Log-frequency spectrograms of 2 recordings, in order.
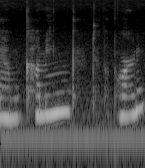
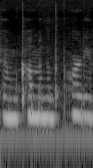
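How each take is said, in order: First: The word coming ends in a full -ing sound. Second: The word coming ends in a short -in sound. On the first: This is not how the speaker usually talks. "I usually wouldn't say" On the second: This is how the speaker usually talks. "I would say"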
